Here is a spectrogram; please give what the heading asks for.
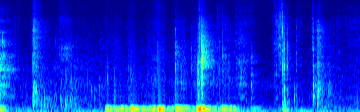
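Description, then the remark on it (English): A deck of cards is shuffled, a brisk riffle of fluttering, flapping clicks lasting just over a second, framed by a few softer handling taps before and after. “Gosh, are these shuffled?”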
